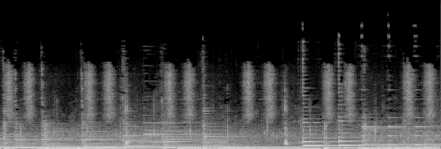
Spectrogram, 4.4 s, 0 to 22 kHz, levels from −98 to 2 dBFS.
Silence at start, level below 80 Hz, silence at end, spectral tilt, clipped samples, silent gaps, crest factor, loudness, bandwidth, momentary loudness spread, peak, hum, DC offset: 0 s; -34 dBFS; 0 s; -6 dB/octave; under 0.1%; none; 14 dB; -18 LUFS; 16.5 kHz; 2 LU; -4 dBFS; none; under 0.1%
